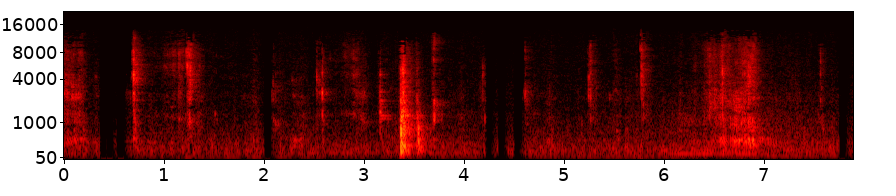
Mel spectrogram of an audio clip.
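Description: Close-up biting and chewing of juicy watermelon: irregular wet crunches, the sharpest about three and a half seconds in, and a longer wet chewing stretch near the end.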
